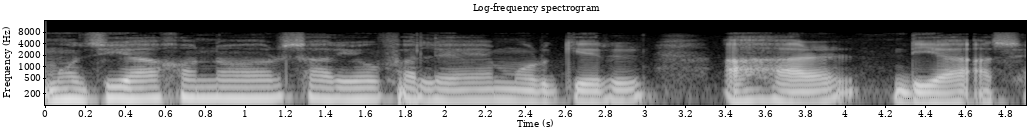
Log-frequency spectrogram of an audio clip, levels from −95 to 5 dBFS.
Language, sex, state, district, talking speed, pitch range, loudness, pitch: Assamese, male, Assam, Kamrup Metropolitan, 75 wpm, 120-150 Hz, -19 LUFS, 130 Hz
